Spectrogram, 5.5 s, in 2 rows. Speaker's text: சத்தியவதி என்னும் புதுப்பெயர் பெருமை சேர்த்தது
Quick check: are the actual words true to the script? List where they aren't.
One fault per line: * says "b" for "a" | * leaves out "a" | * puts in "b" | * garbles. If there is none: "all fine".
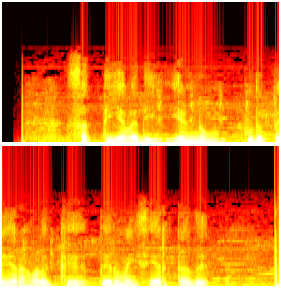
* puts in "அவளுக்குப்"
